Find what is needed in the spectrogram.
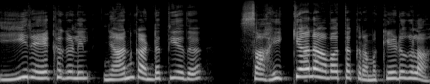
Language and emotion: Malayalam, disgusted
